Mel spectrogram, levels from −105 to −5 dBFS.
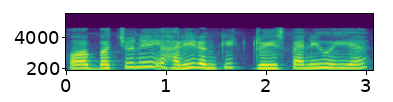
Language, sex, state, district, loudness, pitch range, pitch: Hindi, female, Haryana, Jhajjar, -13 LUFS, 245-280 Hz, 250 Hz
